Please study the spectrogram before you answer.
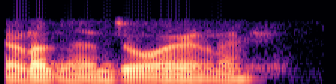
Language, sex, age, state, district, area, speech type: Malayalam, male, 18-30, Kerala, Idukki, rural, conversation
